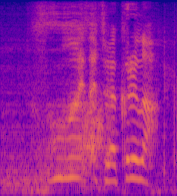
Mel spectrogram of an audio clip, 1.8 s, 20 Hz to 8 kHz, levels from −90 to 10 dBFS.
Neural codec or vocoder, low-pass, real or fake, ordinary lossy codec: codec, 16 kHz, 0.8 kbps, ZipCodec; none; fake; none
